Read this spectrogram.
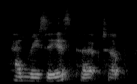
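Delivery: plain reading voice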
